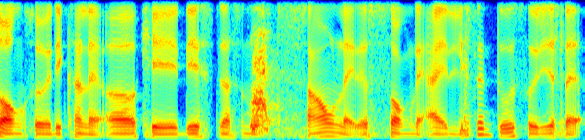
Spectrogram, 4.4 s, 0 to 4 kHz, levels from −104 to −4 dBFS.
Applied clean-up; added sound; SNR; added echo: none; Bark; 4 dB; none.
